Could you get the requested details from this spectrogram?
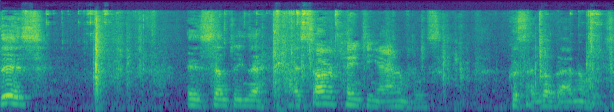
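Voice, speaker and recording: Over noticeable background noise, a speaker with an American accent talks at a moderate pace with lively intonation. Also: woman. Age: 90s. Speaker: painter. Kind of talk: interview answer.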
